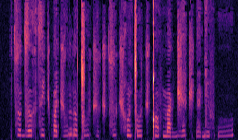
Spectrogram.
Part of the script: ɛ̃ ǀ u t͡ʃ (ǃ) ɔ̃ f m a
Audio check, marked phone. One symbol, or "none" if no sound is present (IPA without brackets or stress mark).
ǃ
